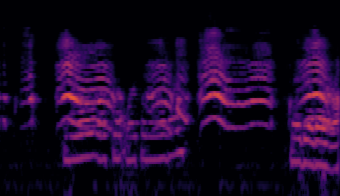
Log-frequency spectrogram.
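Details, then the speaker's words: Two-month-old baby girl crying in repeated rising-falling wails with short gasping breaths; singing fails to soothe her, caregiver thinks she wants breast milk after refusing bottle formula: infant crying. "welcome to the baby show and today we're going to be featuring a crying baby she's not very happy but we're going to try to soothe her so that she is a little more comfortable"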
